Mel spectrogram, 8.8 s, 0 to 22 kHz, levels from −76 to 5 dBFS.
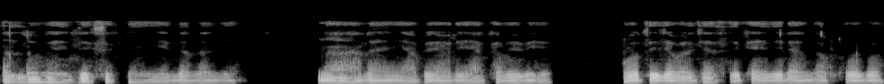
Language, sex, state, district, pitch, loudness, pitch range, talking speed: Hindi, male, Chhattisgarh, Raigarh, 100 Hz, -18 LUFS, 95-100 Hz, 110 wpm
